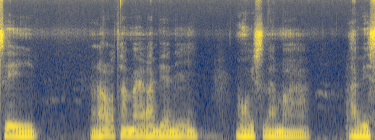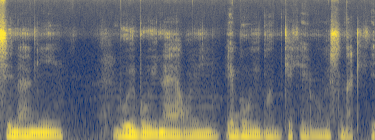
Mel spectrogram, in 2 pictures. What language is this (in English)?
Sinaugoro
